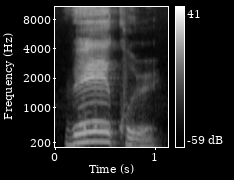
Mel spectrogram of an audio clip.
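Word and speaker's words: 외곬: 외골, 외골. 역시 앞에 있는 리을 받침은 발음이 되고 시옷은 탈락이 되었습니다.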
